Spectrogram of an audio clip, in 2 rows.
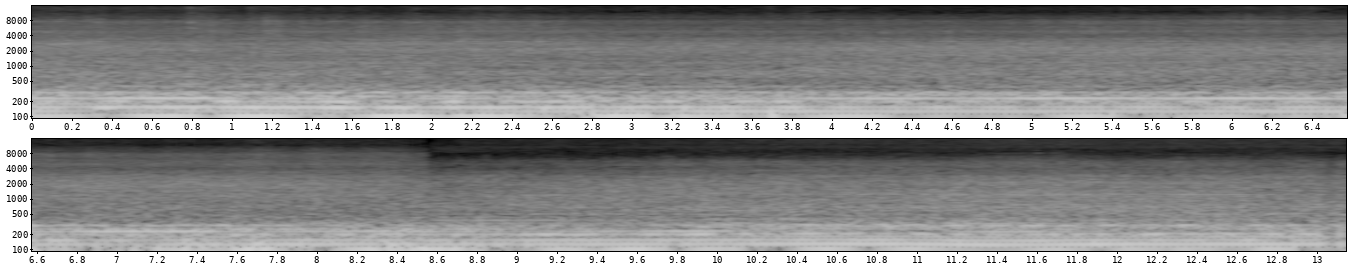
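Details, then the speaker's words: John Deere 325 lawn tractor mowing after a push-button start was installed to replace the failed ignition key switch; steady, even low drone under load, no misses or knocks, engine running healthy. "Well, everything seemed to work fine."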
